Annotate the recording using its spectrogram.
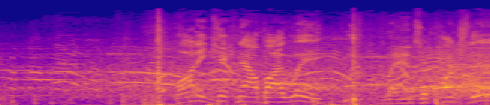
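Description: Punches and kicks land with dull thuds.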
